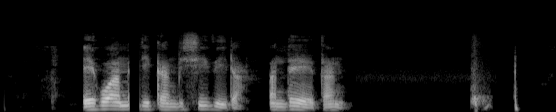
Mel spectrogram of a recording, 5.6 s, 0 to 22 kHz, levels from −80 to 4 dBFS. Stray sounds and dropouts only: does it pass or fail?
fail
